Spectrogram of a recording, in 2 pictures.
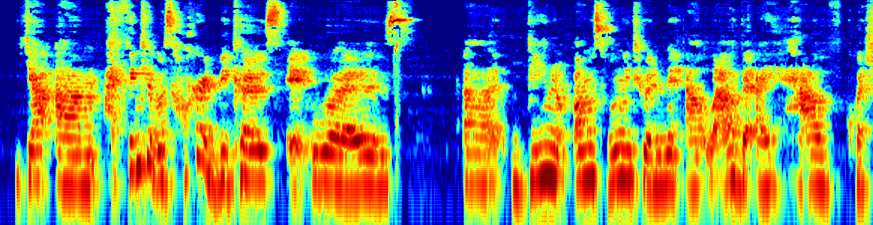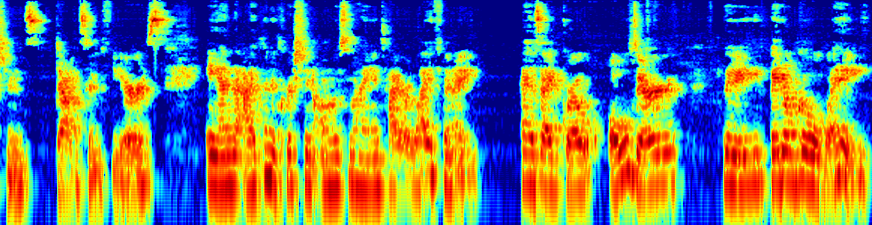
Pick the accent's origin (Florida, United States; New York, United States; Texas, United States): New York, United States; Buffalo; moved away as an adult; also born or lived in Charlottesville, Virginia; I grew up in Buffalo, New York, um, where it is very cold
